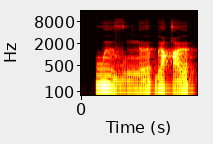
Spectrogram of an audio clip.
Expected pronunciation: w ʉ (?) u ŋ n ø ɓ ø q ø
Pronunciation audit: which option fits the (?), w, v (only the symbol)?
v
